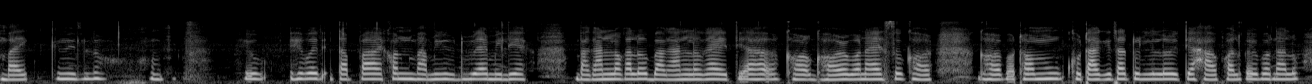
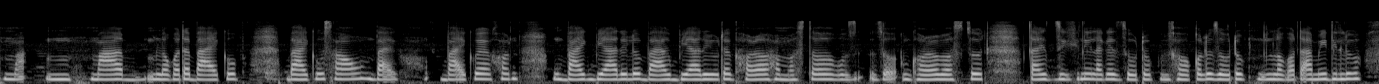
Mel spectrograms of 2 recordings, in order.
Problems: constant background noise, background conversations at intervals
